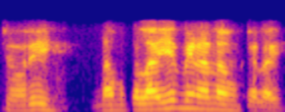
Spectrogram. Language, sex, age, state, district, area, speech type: Dogri, male, 30-45, Jammu and Kashmir, Samba, urban, conversation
